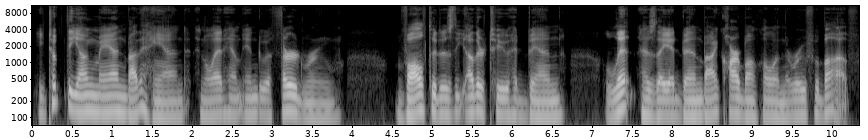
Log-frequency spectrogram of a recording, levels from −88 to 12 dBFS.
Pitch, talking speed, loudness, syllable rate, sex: 110 Hz, 190 wpm, -20 LUFS, 4.7 syllables/s, male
